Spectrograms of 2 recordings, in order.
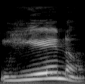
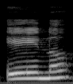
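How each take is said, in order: First: The word starts with a y sound. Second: The word starts directly with a vowel. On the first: The speaker calls it right. "य यज्ञ का और ए की मात्रा" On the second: The speaker calls it wrong. "एन बोलना नहीं"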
